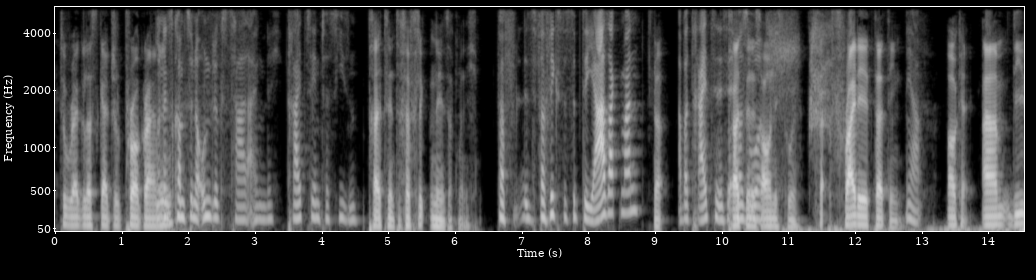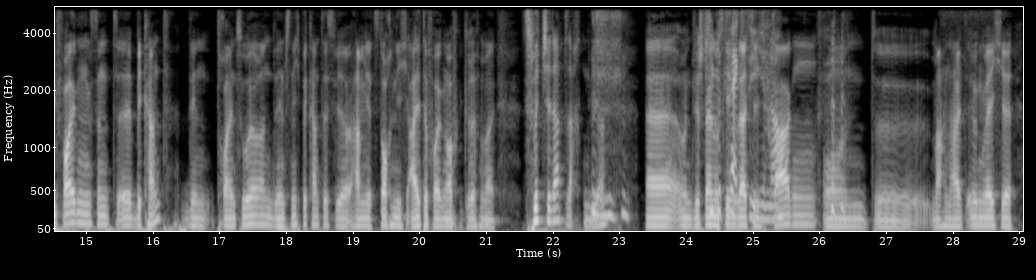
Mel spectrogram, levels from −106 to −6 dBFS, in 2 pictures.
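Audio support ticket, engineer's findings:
No faults found on listening through the speech recording. Nothing to escalate at this stage; ticket can be closed as no defect observed.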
